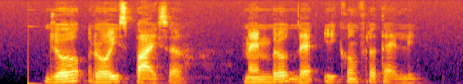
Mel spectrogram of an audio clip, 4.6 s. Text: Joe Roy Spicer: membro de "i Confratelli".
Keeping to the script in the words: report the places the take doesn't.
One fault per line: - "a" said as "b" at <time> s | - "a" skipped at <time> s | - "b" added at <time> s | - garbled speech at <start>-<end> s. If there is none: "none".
none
